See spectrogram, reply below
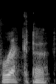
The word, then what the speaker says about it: Recht: And what it's recht, I guess, is how you pronounce it. I don't know how to say German things. Everybody knows that. – Recht. – Yeah, like get wrecked.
